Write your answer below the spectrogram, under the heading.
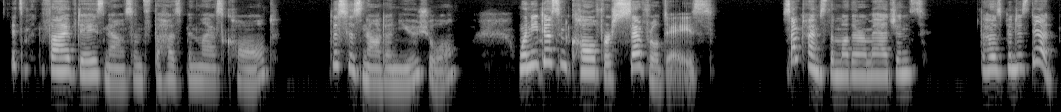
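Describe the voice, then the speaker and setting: A woman reading a literary short story aloud in measured, deliberate phrases. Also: on the low side.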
